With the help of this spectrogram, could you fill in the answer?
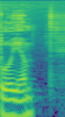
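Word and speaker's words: Buium: He's paired up with rookie Zeev Buyum, who I've been saying his name wrong this whole time. It's just Buyum.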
